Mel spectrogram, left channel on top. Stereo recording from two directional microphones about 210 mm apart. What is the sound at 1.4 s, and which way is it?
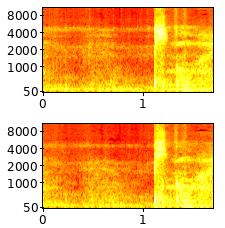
Whispering, 10° right (ahead or behind).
